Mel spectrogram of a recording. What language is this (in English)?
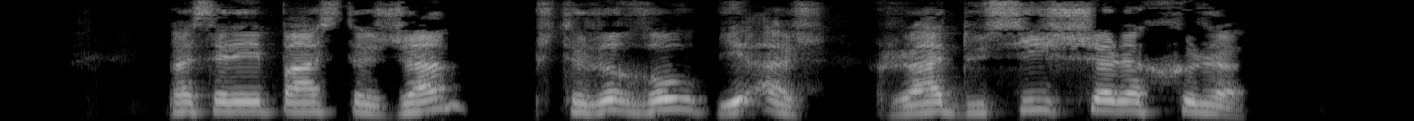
Kabardian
